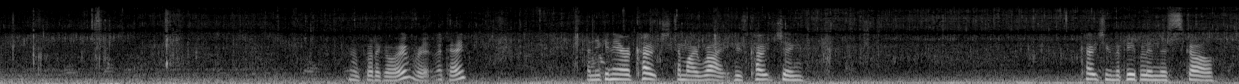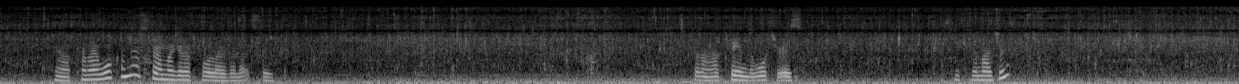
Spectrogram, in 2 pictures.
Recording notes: River Thames, Richmond. This podcast is recorded in 3D sound! Join her out and about as she captures those small, magical moments of everyday life, in sound.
